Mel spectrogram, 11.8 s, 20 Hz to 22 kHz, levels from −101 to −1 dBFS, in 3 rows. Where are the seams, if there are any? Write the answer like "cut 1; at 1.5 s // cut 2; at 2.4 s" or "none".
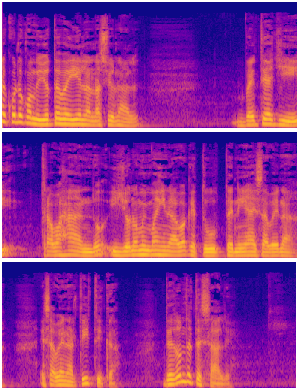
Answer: none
